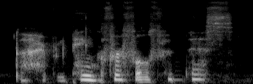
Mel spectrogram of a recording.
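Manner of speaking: whispered speech. In a role-play scene, a character asks another about paying full price, whispering. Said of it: "She whispers".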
